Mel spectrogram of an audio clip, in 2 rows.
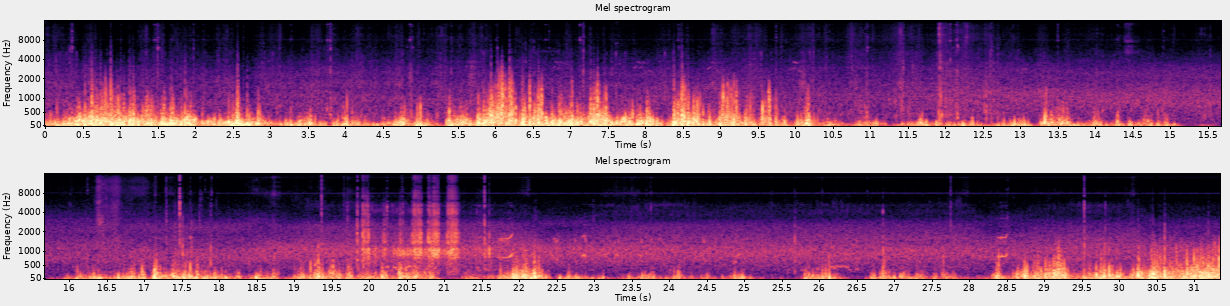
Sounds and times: Walk, footsteps: 1.5s - 6.0s, 7.2s - 12.8s, 13.4s - 18.0s.

